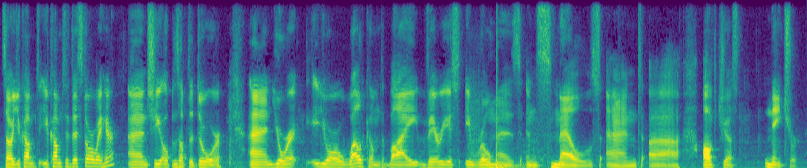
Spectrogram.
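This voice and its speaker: A man improvising narration as game master of a tabletop roleplaying game, thinking aloud in a halting way. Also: mid-range voice, steady tone, a little hiss or hum.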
